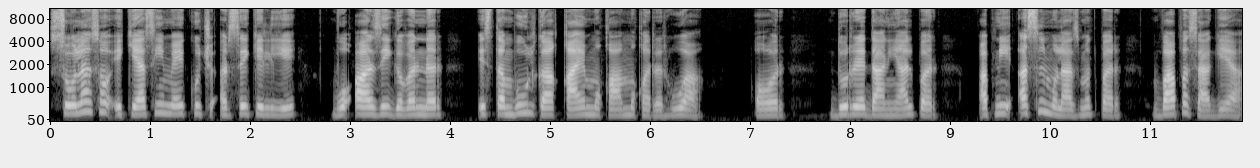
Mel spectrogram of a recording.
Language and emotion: Urdu, neutral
